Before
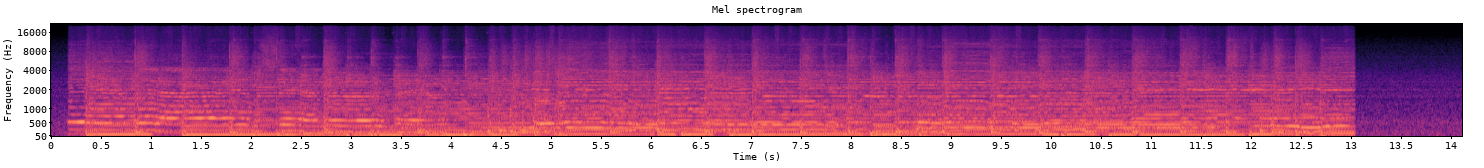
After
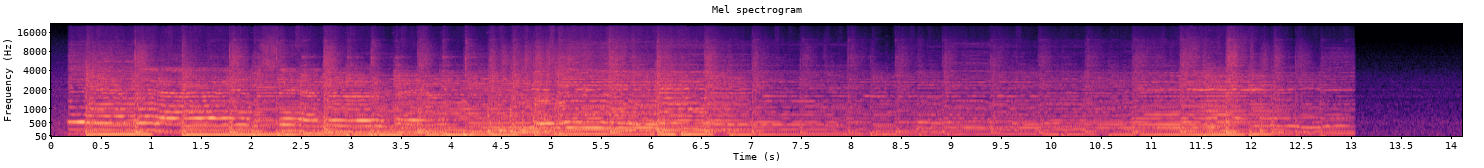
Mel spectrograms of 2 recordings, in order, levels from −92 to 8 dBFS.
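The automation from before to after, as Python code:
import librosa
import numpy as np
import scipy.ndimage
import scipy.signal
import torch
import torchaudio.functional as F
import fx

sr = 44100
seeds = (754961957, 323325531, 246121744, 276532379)

y = fx.gain(x, sr, db=fx.line((6.33, 5.0), (7.37, -6.0), (10.56, -6.0), (11.79, 6.0), (12.46, -6.0)))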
